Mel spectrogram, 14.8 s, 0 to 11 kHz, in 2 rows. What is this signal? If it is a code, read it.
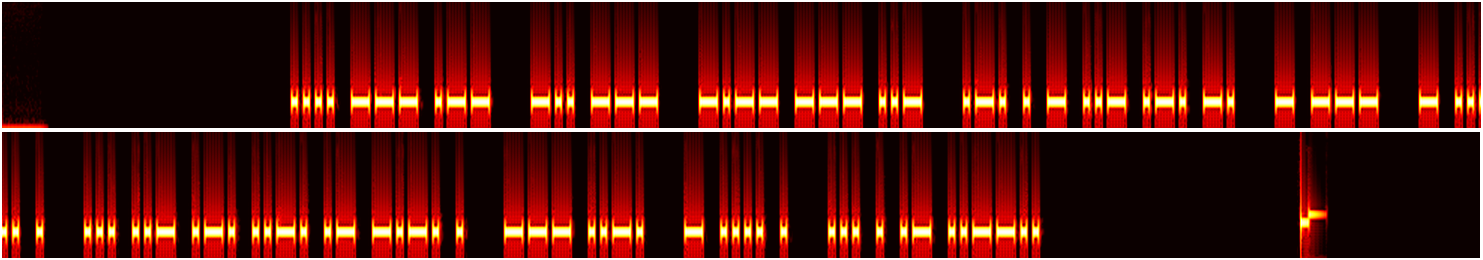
Morse code, heard as a keyed tone, about 40 wpm, 700 Hz. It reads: HOW DO YOU RETURN TO THE SURFACE OF THE SEA?
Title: Sentences from Top 1000 Words - Review Part 3 - 40wpm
